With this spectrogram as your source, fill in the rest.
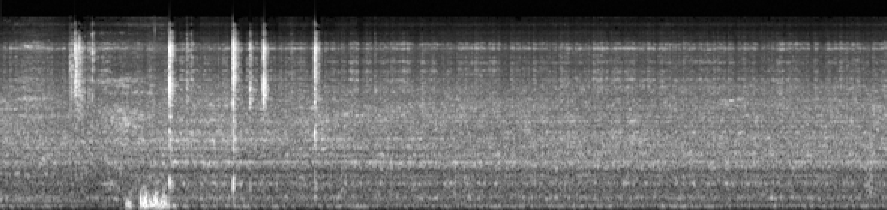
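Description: Small plastic toy pieces click and tap together as they are handled.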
